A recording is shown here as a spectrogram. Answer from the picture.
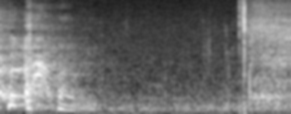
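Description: A single short, raspy cough from a speaker recovering from an illness, followed by a quiet pause and a brief sharp click near the end.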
